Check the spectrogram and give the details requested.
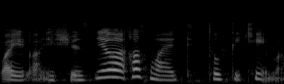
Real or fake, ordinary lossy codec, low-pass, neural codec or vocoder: fake; none; 7.2 kHz; codec, 16 kHz, 1 kbps, FunCodec, trained on Chinese and English, 50 frames a second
